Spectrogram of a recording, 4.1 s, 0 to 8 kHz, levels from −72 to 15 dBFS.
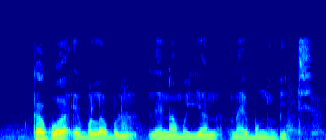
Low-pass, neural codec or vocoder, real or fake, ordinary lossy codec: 7.2 kHz; none; real; MP3, 24 kbps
